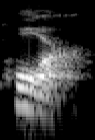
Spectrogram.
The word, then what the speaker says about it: corps: the p and then if you're thinking about the marine you would say core so you wouldn't pronounce that p marine core okay and also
